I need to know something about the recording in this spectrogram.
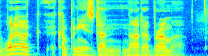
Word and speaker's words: Nada Brahma: And so what our company has done, Nada Brahma. Nada Brahma, could you please just pronounce that again?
